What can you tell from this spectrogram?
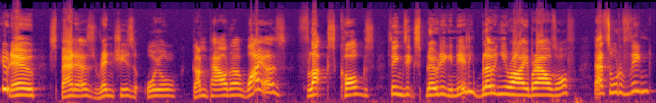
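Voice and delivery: high, loud, eccentric wizard voice; a self-important old wizard rattling off his passions, pitched high; pompous wizard. Acted. Maestro's voiced lines in story.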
